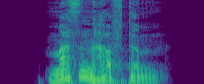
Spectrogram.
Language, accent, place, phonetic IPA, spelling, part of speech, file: German, Germany, Berlin, [ˈmasn̩haftəm], massenhaftem, adjective, De-massenhaftem.ogg
- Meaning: strong dative masculine/neuter singular of massenhaft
